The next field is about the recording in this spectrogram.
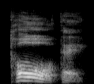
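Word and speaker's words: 唐手: So in the Chinese pronunciation, we say Tang or To. And the Japanese pronunciation is Kara.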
